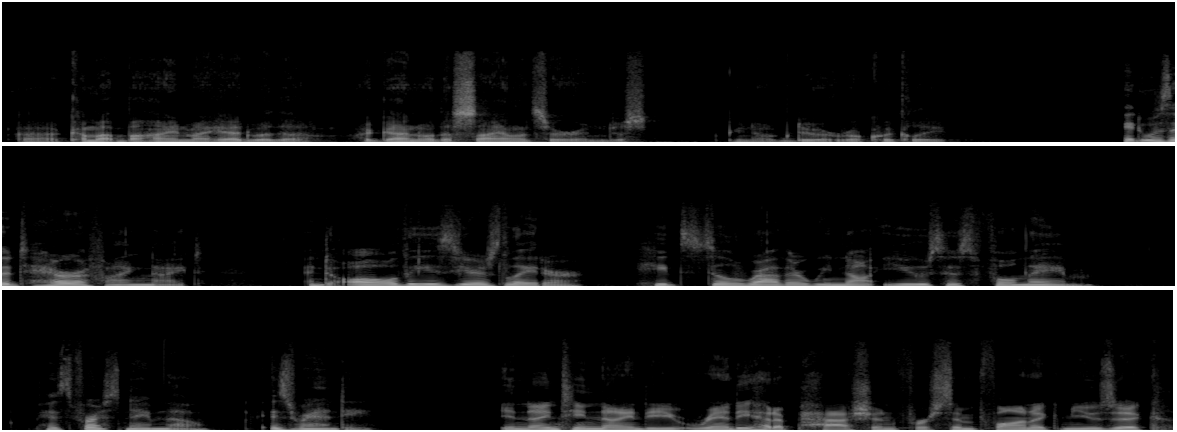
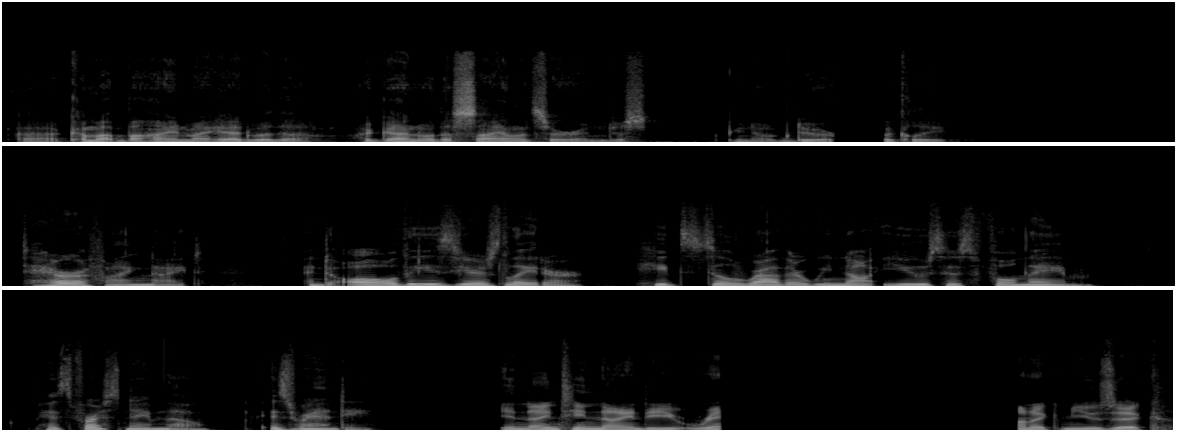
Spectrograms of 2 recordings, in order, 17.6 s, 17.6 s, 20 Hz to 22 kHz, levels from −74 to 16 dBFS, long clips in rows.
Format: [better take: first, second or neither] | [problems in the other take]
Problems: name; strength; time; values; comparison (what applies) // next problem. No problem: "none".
first | audio cutting out; at 4 s, at 5.5 s for 0.5 s and at 15 s for 1.5 s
